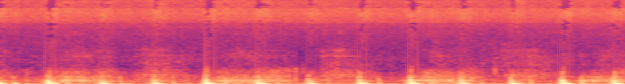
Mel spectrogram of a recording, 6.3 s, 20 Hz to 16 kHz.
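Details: Self-auscultation through a stethoscope: regular, fairly fast heartbeat of about 118 beats a minute with soft breath noise underneath.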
